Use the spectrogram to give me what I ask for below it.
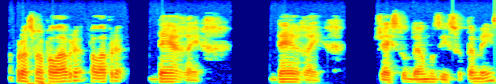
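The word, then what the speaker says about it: דֶּרֶךְ: E o acento aqui na primeira sílaba. A próxima palavra, a palavra derer.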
